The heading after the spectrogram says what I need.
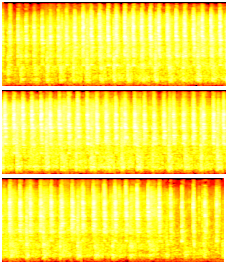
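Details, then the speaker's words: Tractor-mounted grass mower cutting silage, lowered and running: fast, fairly even banging about four per second; shouldn't be making that noise, cause unknown. "Cool, you can hear that banging away, can't you? Shouldn't be making that noise."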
